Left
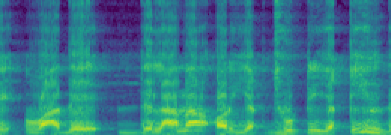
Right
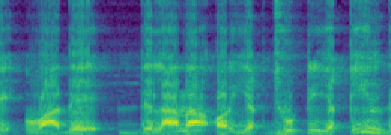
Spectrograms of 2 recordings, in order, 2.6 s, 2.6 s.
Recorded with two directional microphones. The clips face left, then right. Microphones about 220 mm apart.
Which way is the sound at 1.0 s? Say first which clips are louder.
Left 1 dB; 5° left (ahead or behind).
